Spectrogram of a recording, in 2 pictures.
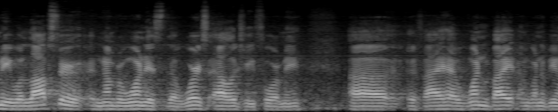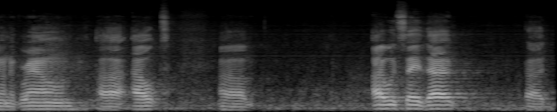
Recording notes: We recorded this episode live at Samesa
